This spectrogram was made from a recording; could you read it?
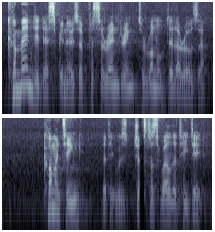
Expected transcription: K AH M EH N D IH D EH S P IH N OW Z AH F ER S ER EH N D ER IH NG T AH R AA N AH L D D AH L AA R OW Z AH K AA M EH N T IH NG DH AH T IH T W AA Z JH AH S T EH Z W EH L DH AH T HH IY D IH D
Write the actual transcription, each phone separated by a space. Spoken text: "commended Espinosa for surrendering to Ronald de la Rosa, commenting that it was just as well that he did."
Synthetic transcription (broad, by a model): K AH M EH N D IH D EH S P IH N OW Z AH F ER S ER EH N D ER IH NG T AH R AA N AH L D D AH L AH R OW Z AH K AA M EH N T IH NG DH AH T IH T W AA Z JH AH S T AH Z W EH L DH AH T HH IY D IH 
